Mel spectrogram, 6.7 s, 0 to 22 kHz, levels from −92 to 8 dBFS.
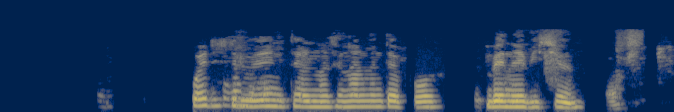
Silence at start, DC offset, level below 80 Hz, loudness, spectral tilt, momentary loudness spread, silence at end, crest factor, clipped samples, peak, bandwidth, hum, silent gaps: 1.95 s; under 0.1%; -64 dBFS; -19 LUFS; -6.5 dB/octave; 16 LU; 0.1 s; 20 dB; under 0.1%; -2 dBFS; 7.6 kHz; none; 4.46-4.74 s, 5.87-6.05 s, 6.47-6.56 s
